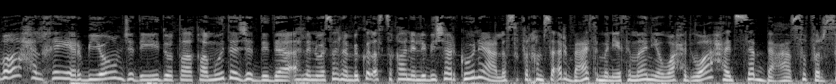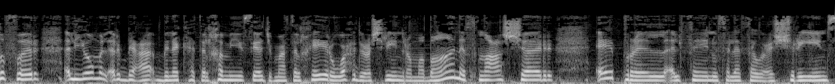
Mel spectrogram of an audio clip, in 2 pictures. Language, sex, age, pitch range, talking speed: Arabic, female, 20-39, 180-210 Hz, 120 wpm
